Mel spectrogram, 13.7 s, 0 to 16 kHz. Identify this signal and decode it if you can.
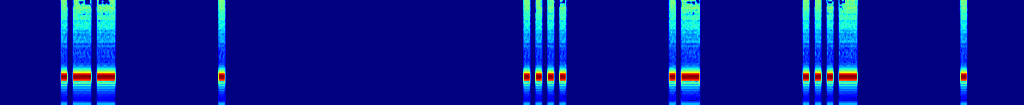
Morse code, heard as a keyed tone, about 15 wpm, spaced as for 5 wpm, 1000 Hz. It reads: WE HAVE
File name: qotdfiles / 5wpm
